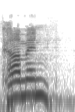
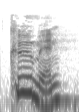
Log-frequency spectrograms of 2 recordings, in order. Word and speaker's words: cumin: It can be pronounced cumin, cumin, or cumin. All three are correct pronunciations.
